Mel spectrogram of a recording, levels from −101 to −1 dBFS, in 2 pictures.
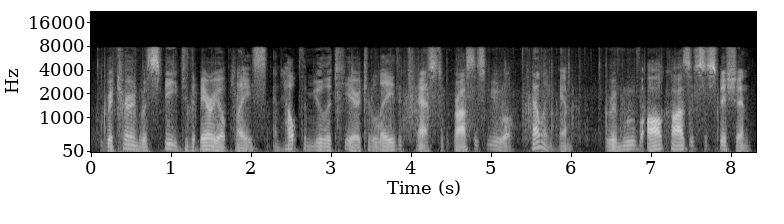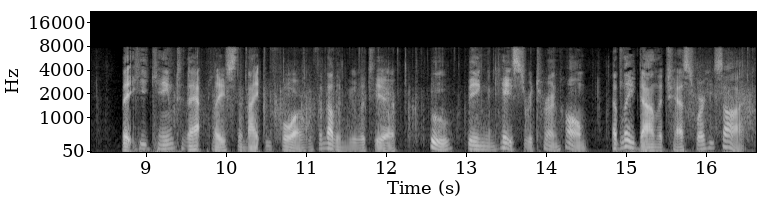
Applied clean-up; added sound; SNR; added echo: neural mask model RNNoise.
